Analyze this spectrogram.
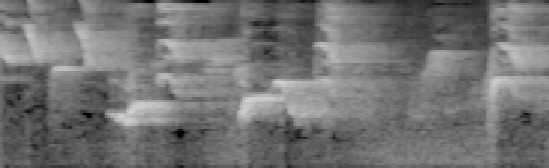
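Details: Samyong bird with a sharp, piercing voice: loud whistled notes that slide downward in steps, from high sweeps to a lower flat whistle, in phrases of about one second, with a bright final note.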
